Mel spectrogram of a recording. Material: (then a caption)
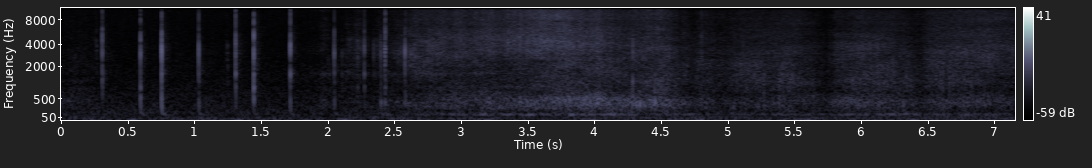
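Paper. Long acrylic nails on both hands tap the white cover of a small flat paper notebook or calendar, printed with a unicorn face, stars and "2021", lying on a table, making eleven quick, sharp, bright clicks. The tapping then gives way to a steady, hissy scratching across the cover that rises, fades and swells again until the end.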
